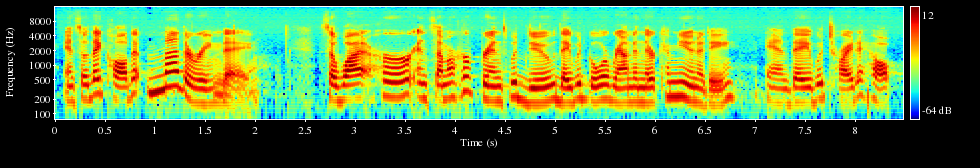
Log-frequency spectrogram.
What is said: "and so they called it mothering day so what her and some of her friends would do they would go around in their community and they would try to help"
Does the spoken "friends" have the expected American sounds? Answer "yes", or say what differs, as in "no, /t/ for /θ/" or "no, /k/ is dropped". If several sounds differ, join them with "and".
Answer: yes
